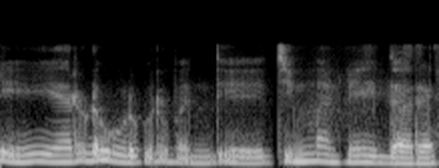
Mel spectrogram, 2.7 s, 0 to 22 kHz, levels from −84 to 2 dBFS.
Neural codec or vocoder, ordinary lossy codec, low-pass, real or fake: none; none; 7.2 kHz; real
